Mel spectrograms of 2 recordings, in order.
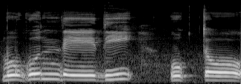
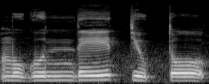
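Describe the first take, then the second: First: The two words are said separately. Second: The two words are said joined together.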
